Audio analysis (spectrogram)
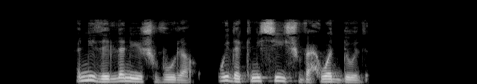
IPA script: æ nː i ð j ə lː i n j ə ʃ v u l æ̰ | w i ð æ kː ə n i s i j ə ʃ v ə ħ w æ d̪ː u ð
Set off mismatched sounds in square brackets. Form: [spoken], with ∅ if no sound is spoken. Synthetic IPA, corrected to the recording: æ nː i ð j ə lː [æ] n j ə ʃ v u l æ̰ | w i ð æ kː ə n i s i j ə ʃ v ə ħ w æ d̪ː u ð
